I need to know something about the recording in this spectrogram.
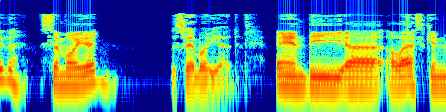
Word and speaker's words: Samoyed: It's not the easiest one just looking at it to pronounce. Would you say Samoyed?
